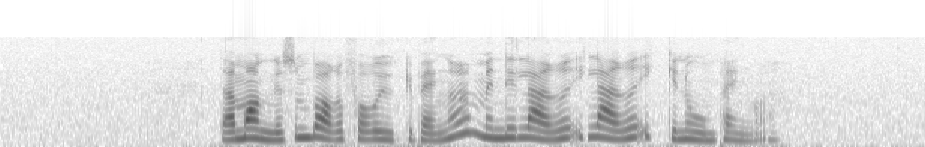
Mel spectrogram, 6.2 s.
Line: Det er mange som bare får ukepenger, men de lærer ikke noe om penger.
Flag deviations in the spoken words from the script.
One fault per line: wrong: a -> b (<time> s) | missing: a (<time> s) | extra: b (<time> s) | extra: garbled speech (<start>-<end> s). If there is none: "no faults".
extra: lærer (4.0 s)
